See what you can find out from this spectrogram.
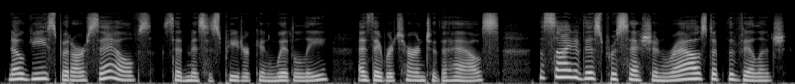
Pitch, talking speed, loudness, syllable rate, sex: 210 Hz, 175 wpm, -20 LUFS, 5.5 syllables/s, female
